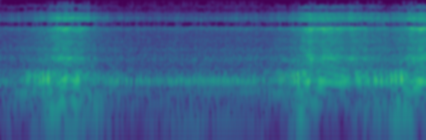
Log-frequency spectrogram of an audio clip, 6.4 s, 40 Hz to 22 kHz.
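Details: Kymco Super 8 50cc two-stroke scooter with a Naraku derestricted variator and 8 g rollers: a rattling, ratchety buzz while revving that worsens on deceleration, and the scooter bogs when riding. Source unknown.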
